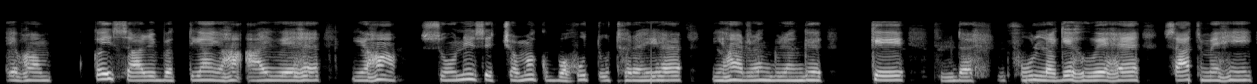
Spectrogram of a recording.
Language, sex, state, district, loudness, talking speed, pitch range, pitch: Hindi, male, Bihar, Sitamarhi, -18 LUFS, 130 wpm, 185-195 Hz, 190 Hz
